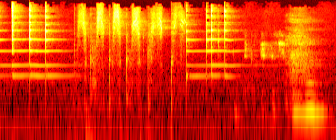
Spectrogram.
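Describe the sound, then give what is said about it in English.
Three quick, bright clinks of wine glasses ring out together in a toast, followed by soft rustling and hushed, whispery voices as the tones fade. “But, so I just poured myself a glass of wine, so everyone, cheers, and welcome to season two of the Amarillo Project.”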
